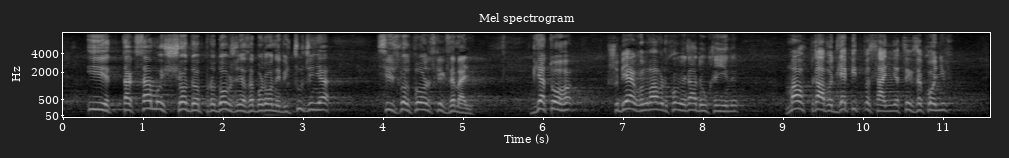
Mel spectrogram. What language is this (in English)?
Ukrainian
